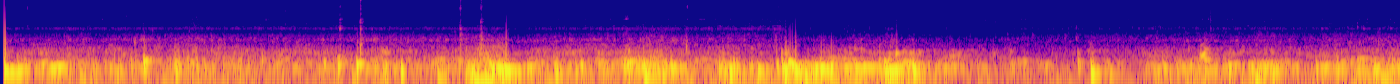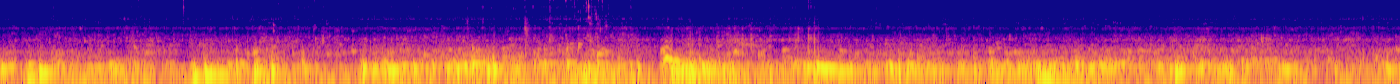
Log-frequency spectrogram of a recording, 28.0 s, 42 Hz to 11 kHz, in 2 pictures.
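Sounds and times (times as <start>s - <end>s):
muffled underwater churning: 0.0s - 28.0s.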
